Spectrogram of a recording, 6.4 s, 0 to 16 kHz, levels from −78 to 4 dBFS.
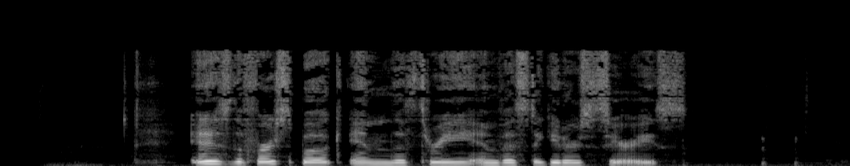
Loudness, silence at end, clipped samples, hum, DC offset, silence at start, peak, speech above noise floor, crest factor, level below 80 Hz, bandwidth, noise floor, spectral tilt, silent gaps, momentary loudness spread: -21 LUFS; 1.25 s; under 0.1%; none; under 0.1%; 1.45 s; -4 dBFS; 49 dB; 20 dB; -64 dBFS; 11.5 kHz; -69 dBFS; -4.5 dB/octave; none; 11 LU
